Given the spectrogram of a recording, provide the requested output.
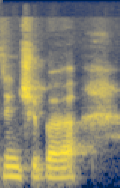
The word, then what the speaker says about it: Ninshubur: I sort of had an idea, a slight guiding principle where I was sort of Inanna, Ninshubur, as I pronounce it, you pronounce it no doubt more correctly as Ninshubur, and Ereshkigal, the three of them.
